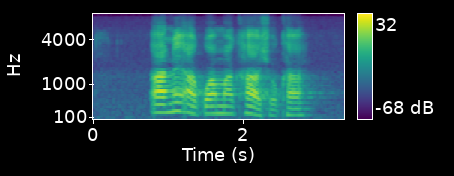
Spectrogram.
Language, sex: Venda, male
